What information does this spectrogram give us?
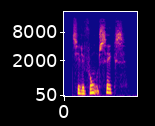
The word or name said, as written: telefonsex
